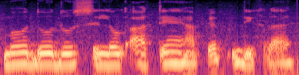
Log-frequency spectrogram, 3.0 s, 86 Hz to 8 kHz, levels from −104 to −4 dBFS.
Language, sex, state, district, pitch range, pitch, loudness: Hindi, male, Uttar Pradesh, Budaun, 155-165 Hz, 160 Hz, -17 LUFS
